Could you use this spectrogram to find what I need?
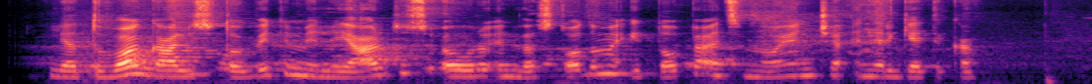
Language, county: Lithuanian, Kaunas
